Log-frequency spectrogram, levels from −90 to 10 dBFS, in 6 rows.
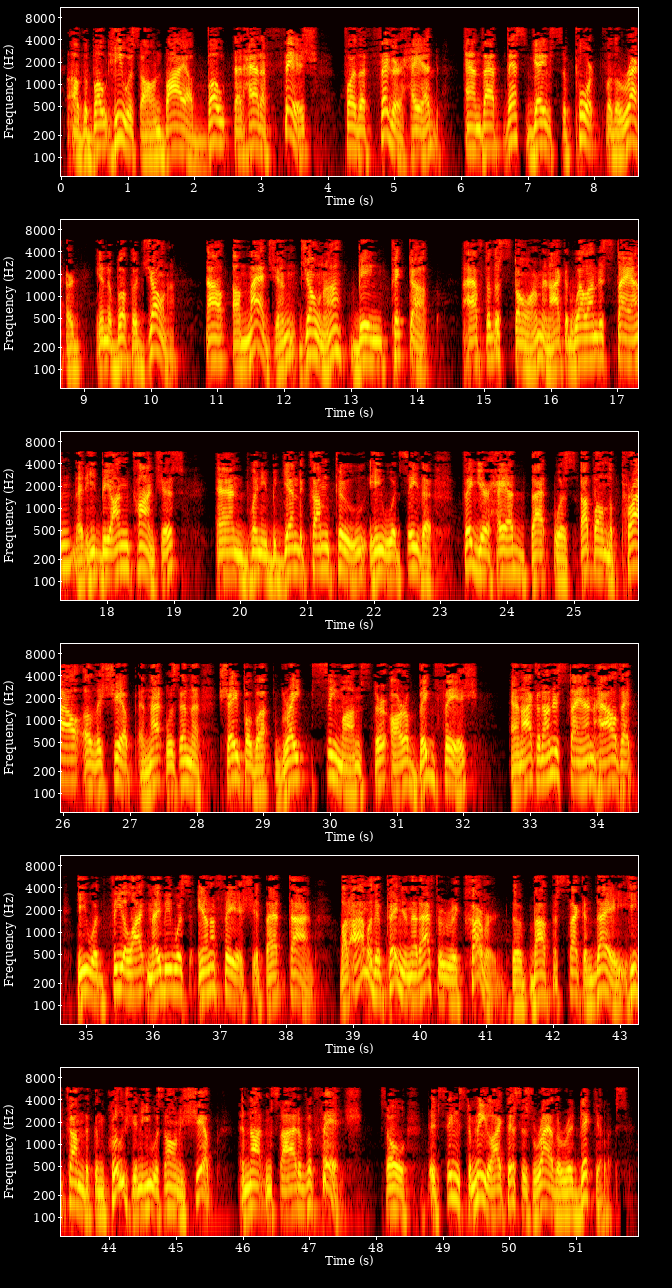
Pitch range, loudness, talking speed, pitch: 110-145 Hz, -19 LUFS, 165 wpm, 130 Hz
